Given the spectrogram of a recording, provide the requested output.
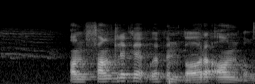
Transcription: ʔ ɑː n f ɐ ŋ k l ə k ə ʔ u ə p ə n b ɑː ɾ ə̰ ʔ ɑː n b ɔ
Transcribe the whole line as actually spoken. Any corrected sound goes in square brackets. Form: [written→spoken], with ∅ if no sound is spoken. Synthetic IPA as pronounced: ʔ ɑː n f ɐ ŋ k l ə k ə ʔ u ə p ə n b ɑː ɾ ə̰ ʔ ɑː n b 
